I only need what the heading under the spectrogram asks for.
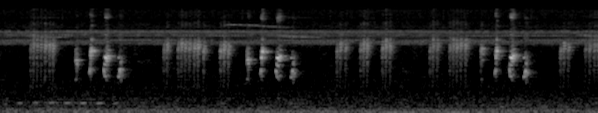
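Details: Stripe-throated bulbul chicks shortly before their first flight, giving clusters of short, sharp chirps that rise and fall, grouped in bursts a few seconds apart, over a steady high insect drone.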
